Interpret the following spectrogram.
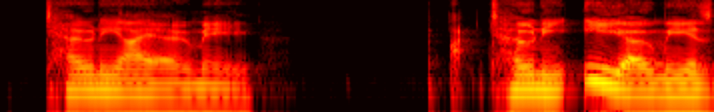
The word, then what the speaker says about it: Iommi: Now, I think I'm correct in saying that it is pronounced Tony Iommi.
